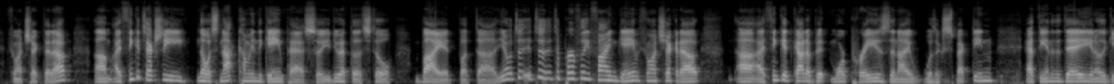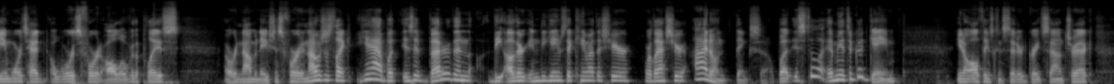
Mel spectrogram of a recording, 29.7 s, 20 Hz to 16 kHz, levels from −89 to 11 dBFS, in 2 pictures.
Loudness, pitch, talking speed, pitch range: -28 LUFS, 145 Hz, 255 wpm, 125-180 Hz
